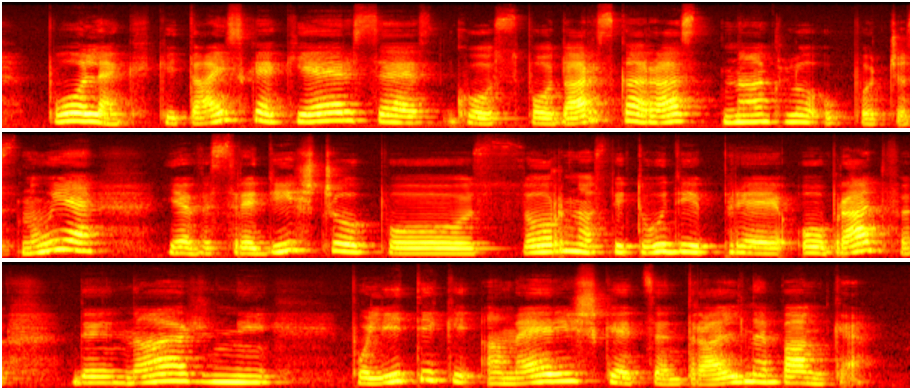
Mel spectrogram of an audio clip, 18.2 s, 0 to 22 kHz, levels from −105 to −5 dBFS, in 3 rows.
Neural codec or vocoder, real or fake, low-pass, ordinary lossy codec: none; real; 19.8 kHz; none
